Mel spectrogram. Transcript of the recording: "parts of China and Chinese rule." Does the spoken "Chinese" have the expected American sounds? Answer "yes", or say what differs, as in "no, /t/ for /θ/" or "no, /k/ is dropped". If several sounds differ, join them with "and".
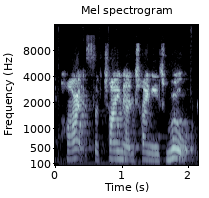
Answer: yes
